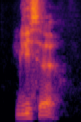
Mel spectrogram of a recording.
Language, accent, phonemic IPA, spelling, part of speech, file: French, France, /ɡli.sœʁ/, glisseur, noun, LL-Q150 (fra)-glisseur.wav
- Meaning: 1. slider (person who slides) 2. couple (turning force, masculine only)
